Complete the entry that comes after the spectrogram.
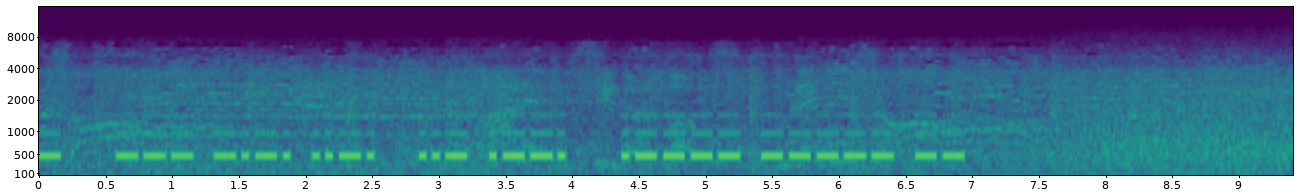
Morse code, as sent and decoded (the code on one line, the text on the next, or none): … / --- -.-. ..-. / ..- .--. / .---- ----- --
… OCF UP 10M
